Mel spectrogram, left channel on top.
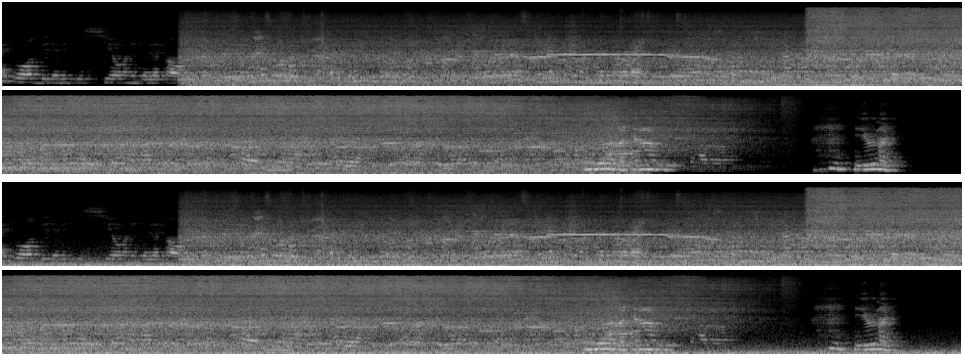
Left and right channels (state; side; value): noise; right; rumble, 6 dB below the sound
